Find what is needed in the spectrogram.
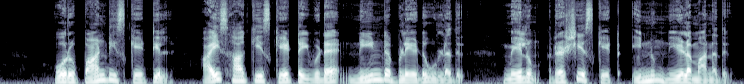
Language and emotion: Tamil, neutral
